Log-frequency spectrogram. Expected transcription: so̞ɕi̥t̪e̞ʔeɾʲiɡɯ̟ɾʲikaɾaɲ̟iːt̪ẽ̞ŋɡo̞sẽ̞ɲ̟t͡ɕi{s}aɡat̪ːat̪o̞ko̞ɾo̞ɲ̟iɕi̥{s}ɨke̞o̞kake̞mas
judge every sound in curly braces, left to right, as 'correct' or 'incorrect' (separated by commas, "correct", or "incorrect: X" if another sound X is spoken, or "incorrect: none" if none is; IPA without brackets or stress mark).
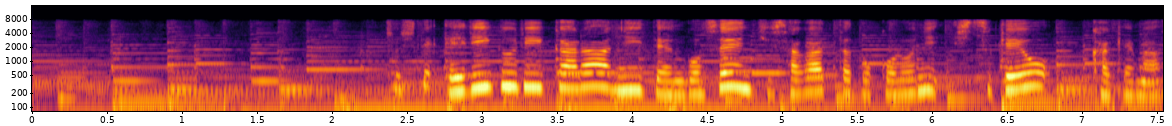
correct, incorrect: t͡s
